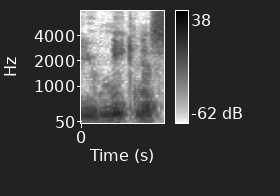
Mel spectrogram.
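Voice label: "uniqueness", American English; pronunciations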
